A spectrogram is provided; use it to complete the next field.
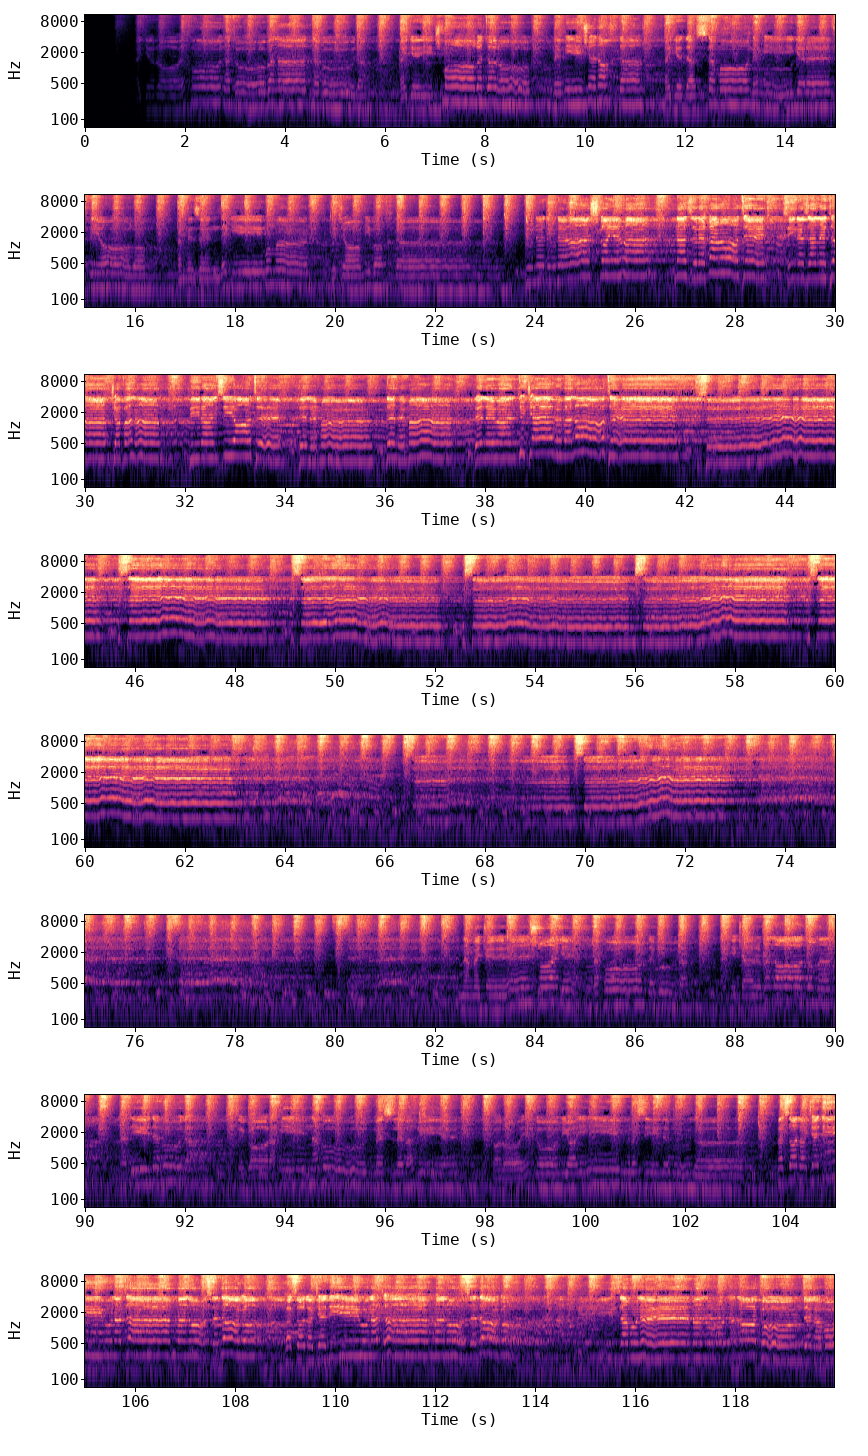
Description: شب شهادت امام صادق علیه السلام
حسینیه ی ریحانه الحسین
شور
مداح
حاج سید مجید بنی فاطمه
